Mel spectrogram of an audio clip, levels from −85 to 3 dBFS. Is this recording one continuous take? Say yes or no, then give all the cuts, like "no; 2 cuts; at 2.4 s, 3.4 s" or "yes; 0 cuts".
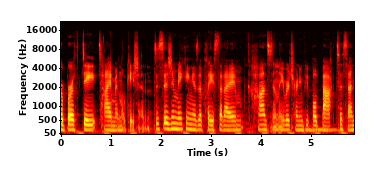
no; 1 cut; at 1.9 s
